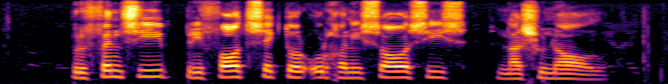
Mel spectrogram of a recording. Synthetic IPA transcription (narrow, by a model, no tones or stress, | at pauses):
prufənsiprifɑːtsɛk̚tɔɾɔrχɐnisɑːsis | nɐʃunɑːlˠ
